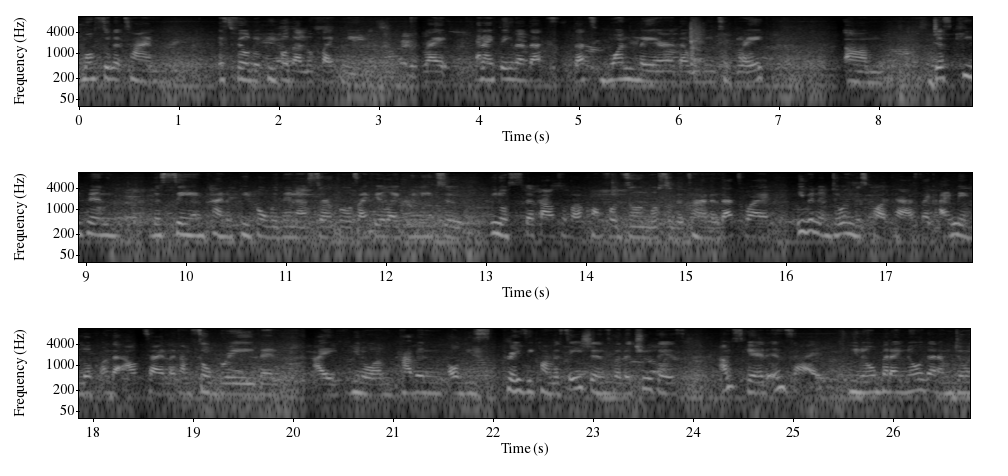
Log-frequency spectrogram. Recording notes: Live at ANTEC® 2022.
